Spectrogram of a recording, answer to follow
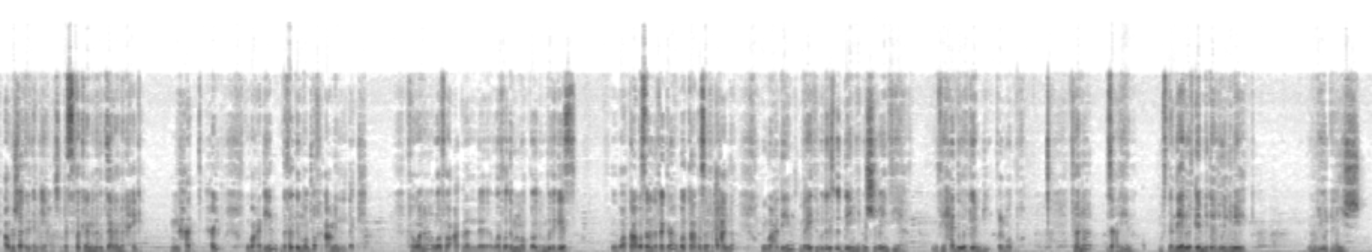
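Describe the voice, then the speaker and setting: Egyptian woman coaching a crowd, talks super fast, kinda high pitch, lots of rhetorical questions. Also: soft background music. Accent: Egyptian Arabic. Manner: animated, full of rhetorical questions; acts out quoted voices. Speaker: relationship coach. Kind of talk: casual talk to a live audience.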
